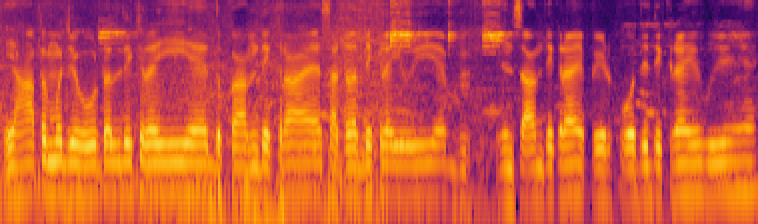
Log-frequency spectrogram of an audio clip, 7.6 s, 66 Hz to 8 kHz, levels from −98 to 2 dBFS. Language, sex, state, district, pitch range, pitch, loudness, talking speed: Hindi, male, Madhya Pradesh, Katni, 115-125 Hz, 120 Hz, -14 LUFS, 205 wpm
